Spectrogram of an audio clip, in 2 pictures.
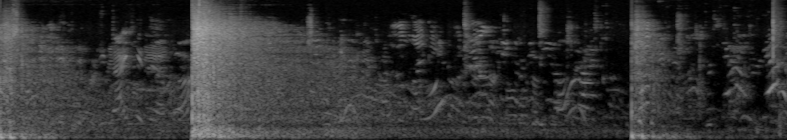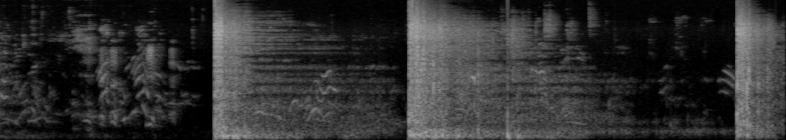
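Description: Fireworks crackle and pop as sparks fall.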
